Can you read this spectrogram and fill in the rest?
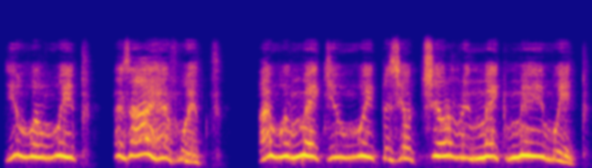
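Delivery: high, loud hoarse cry of grief; grieving father shouts hoarsely at the acquitted boys. A narrator's reading. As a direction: scream the curse hoarsely across the aisle. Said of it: "shouted hoarsely".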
